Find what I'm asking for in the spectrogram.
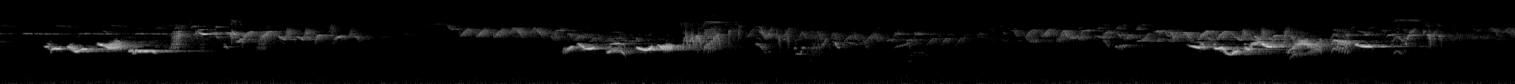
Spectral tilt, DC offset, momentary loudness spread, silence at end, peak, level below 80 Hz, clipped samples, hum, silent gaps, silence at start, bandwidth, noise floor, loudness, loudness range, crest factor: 3 dB/octave; under 0.1%; 24 LU; 0.7 s; -8 dBFS; -76 dBFS; under 0.1%; none; none; 0.25 s; 15 kHz; -65 dBFS; -21 LUFS; 23 LU; 20 dB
